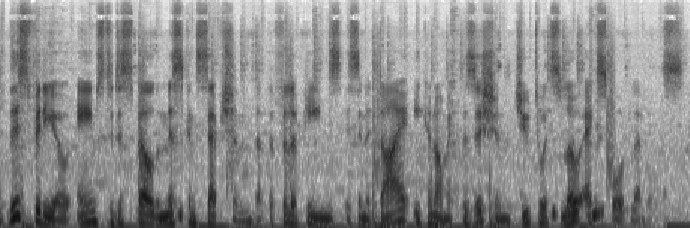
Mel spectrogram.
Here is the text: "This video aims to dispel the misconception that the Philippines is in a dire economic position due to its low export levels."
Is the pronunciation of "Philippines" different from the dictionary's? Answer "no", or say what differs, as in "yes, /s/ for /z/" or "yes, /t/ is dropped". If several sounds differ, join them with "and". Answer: no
